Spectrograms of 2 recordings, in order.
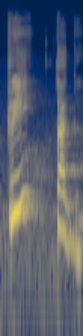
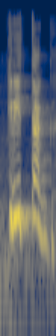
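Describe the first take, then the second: First: कृतज्ञ slowly, split as कृ, तज्ञ; slow syllable demo. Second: Said in the usual way. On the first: Shown as a demonstration. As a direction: hold the कृ of कृतज्ञ, then say तज्ञ apart. (कृतज्ञ धीरे-धीरे, कृ को अलग करके) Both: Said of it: "उसको स्लो से बोलेंगे आप".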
